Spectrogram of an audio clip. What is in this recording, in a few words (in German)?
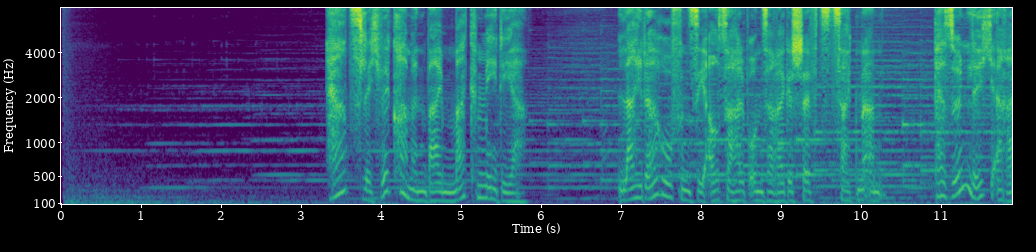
AB Ansage DE; MackMedia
